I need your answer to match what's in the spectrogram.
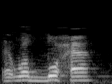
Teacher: إذا قلت مثلا والضحى هذه ليست ألف، ح هذه فتحة. أشبع الفتحة قليلا · Term: إشباع الفتحة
